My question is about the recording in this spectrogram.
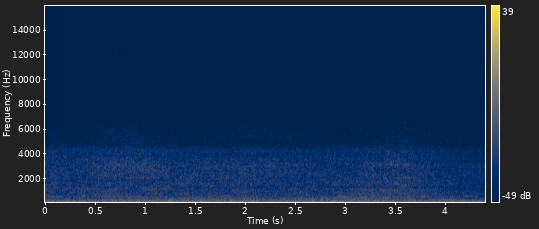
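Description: Motor scooter engines running in slow, crowded street traffic: a steady low rumble.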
